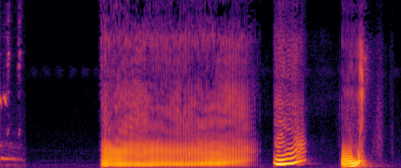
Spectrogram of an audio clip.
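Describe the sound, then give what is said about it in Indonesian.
A loud, rumbling fart from the speaker's grandmother in the morning: one long buzzing blast of over a second, followed by two shorter sputtering bursts with wobbling pitch, clear with no other sounds. “Suara kentut bergemuruh milik nenekku itu mengagetkanku.”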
